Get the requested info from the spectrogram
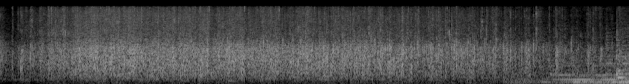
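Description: Audience applauding, an even clatter of many hands that eases slightly toward the end. Music begins under it about five and a half seconds in.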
